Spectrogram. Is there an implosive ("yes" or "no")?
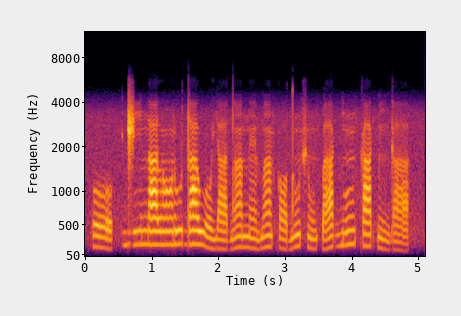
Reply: no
